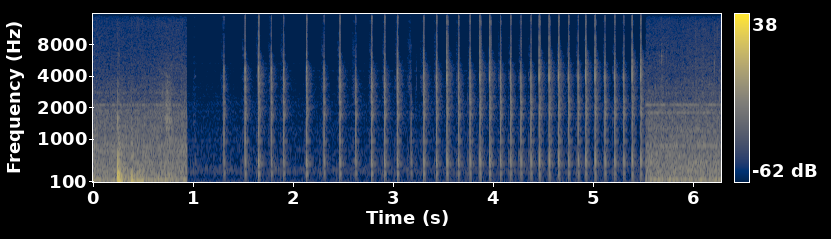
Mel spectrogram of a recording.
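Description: Chef's knife slicing a carrot on a plastic cutting board: a run of sharp knocks of the blade hitting the board, starting slow and quickening to about seven or eight a second, then stopping.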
